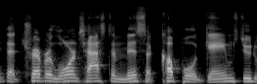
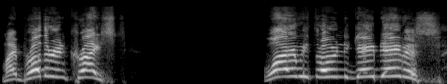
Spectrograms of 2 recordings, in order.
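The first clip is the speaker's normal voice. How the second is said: much higher, louder, cracking into a laugh; exasperated outburst; 8 dB louder than usual. Real, not acted. Streamer yelling at his quarterback's throw, exasperated. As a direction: throw up your hands at the play.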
